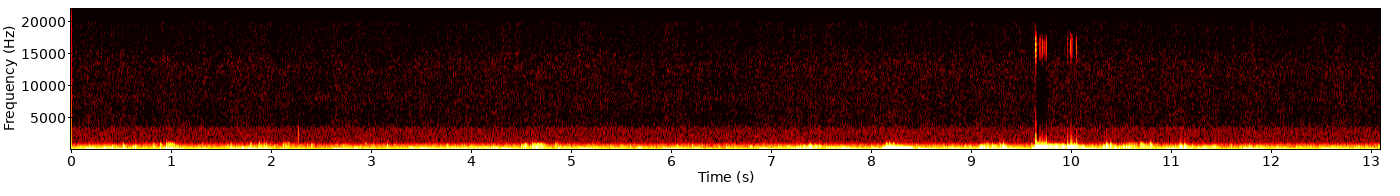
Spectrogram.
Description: Hope you guys enjoy my stomach rumbling in the moring :)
